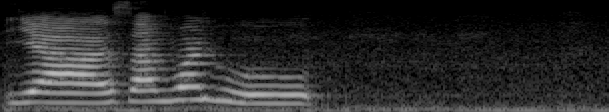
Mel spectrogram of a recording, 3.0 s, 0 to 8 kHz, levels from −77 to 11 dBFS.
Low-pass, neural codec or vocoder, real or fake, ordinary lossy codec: none; none; real; none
